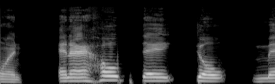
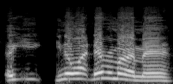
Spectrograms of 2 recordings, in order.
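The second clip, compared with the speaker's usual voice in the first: loud, high fed-up snap; telling the drive-thru worker never mind; exasperated; 7 semitones higher, 5 dB louder than usual. Retold or imitated. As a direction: give up on them, irritated. Giving up on clerk.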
